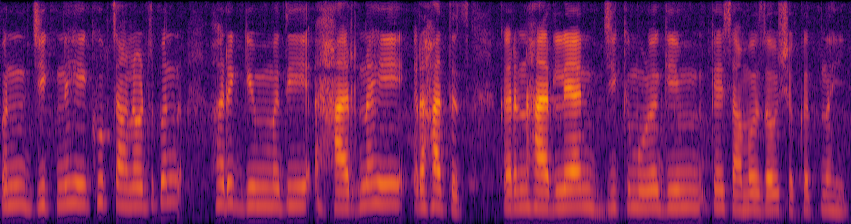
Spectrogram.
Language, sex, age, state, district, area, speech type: Marathi, female, 18-30, Maharashtra, Wardha, rural, spontaneous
